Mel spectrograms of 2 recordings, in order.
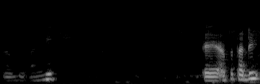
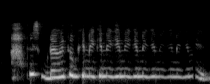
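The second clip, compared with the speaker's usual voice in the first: high, louder, rattling off grievances; whiny complaint; 8 semitones higher, 3 dB louder, much faster than usual. Retold or imitated. Upset colleague venting about Bu Dewi, high and loud. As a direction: pile up the complaints in a rush.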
